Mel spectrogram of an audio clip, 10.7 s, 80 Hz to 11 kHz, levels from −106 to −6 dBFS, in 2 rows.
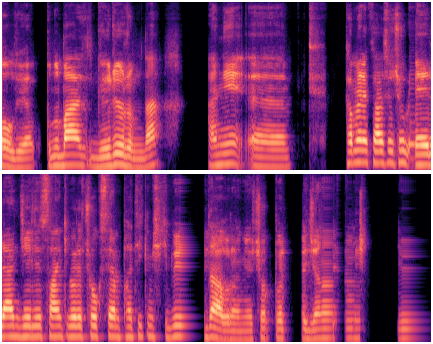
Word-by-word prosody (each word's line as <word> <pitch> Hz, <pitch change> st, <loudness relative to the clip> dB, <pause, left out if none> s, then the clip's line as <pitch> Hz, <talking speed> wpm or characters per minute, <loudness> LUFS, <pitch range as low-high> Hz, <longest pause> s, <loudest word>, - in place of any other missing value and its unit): oluyor. 125 Hz, -2 st, -1 dB, 0.2 s
Bunu 145 Hz, +2 st, -3 dB
baz 150 Hz, -3 st, +4 dB
görüyorum 140 Hz, -2 st, +1 dB
da. 135 Hz, -, 0 dB, 0.6 s
Hani, 150 Hz, +3 st, -4 dB, 0.3 s
eee, 130 Hz, -1 st, -3 dB, 0.7 s
kamera 185 Hz, +2 st, +5 dB
karşısında 180 Hz, 0 st, +3 dB
çok 160 Hz, -, -3 dB
eğlenceli 155 Hz, 0 st, +4 dB
sanki 155 Hz, 0 st, +1 dB
böyle 155 Hz, 0 st, +3 dB
çok 155 Hz, +1 st, -1 dB
sempatikmiş 155 Hz, +1 st, -3 dB
gibi 160 Hz, +2 st, -5 dB, 0.2 s
davranıyor. 120 Hz, -4 st, +1 dB
Çok 135 Hz, +2 st, -7 dB
böyle 135 Hz, -1 st, -5 dB, 0.3 s
cana 135 Hz, +2 st, -2 dB
yakınmış 135 Hz, 0 st, -11 dB, 0.3 s
gibi, 135 Hz, 0 st, -14 dB
145 Hz, 125 wpm, -23 LUFS, 135-160 Hz, 0.7 s, kamera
